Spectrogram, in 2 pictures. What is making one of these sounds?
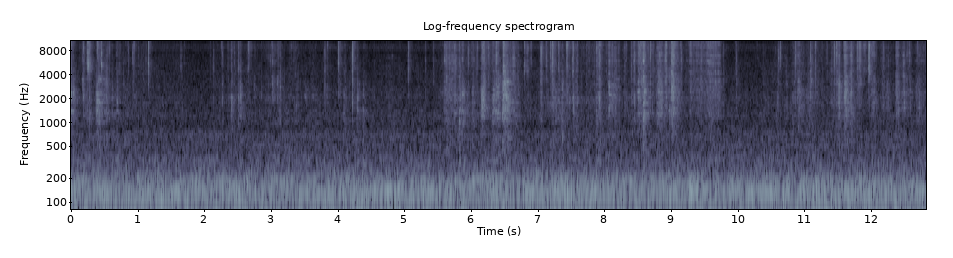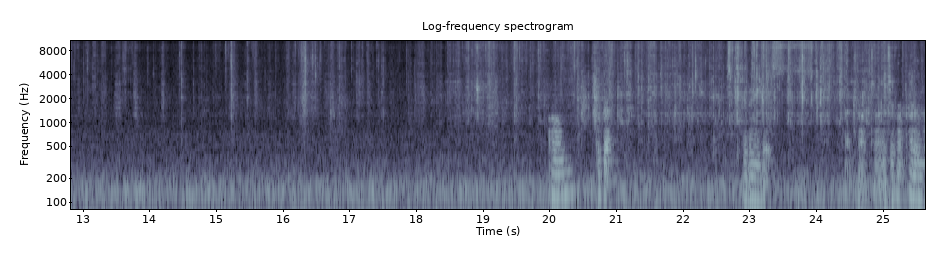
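Thin wooden pieces click and rustle between fingers.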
